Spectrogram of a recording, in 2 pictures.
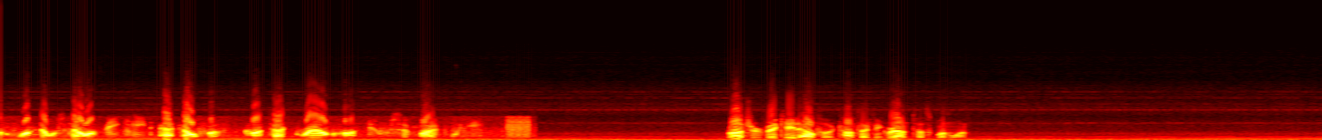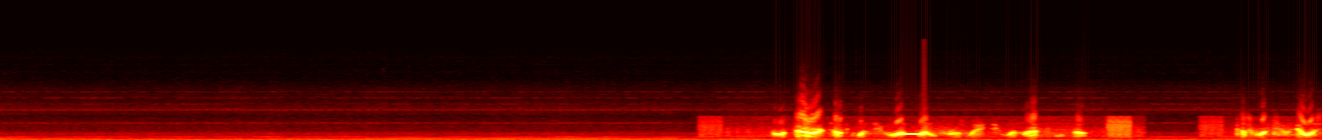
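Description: A jet engine hums steadily at idle.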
